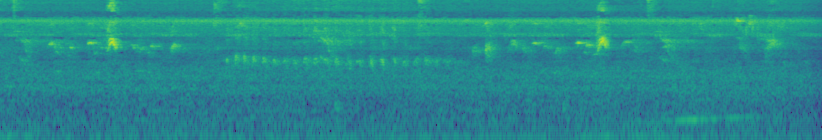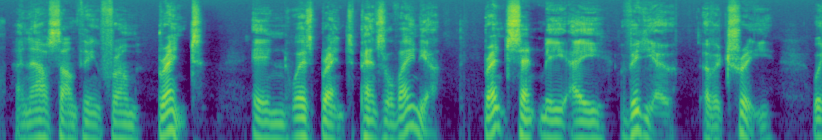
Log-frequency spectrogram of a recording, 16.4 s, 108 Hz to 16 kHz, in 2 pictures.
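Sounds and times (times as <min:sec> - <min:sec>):
faint calls: 0:00.0 - 0:08.3
insects buzzing: 0:00.0 - 0:08.3
morning birdsong outdoors with sharp high chirps: 0:00.0 - 0:08.3
speech: 0:08.4 - 0:16.4.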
